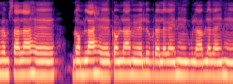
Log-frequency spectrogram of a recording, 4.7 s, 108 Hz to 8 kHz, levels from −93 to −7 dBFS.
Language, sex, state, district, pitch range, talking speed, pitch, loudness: Chhattisgarhi, male, Chhattisgarh, Sarguja, 175-180 Hz, 155 wpm, 175 Hz, -14 LUFS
